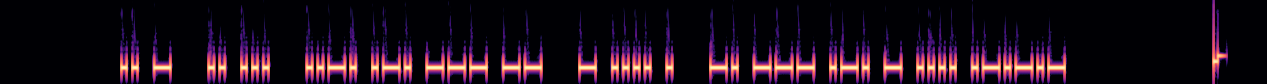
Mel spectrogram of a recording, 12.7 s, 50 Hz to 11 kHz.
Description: Morse code, heard as a keyed tone, about 22 wpm, 700 Hz. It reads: IT IS FROM THE NORTH.
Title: Sentences from Top 1000 Words - Review Part 1 - 22wpm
